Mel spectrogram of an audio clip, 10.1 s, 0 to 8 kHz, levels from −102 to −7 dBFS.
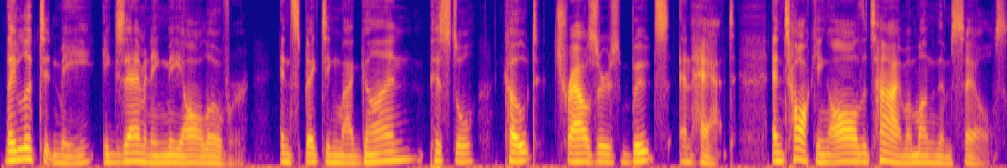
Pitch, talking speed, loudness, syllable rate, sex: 130 Hz, 145 wpm, -21 LUFS, 4.2 syllables/s, male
